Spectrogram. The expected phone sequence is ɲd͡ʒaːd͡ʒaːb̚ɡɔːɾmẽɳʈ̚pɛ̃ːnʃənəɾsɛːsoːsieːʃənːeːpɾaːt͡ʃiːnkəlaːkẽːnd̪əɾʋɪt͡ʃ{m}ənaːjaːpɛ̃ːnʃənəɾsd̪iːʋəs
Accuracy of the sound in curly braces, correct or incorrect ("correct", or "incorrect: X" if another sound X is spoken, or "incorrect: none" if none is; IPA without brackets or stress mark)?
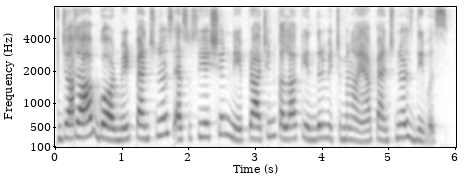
correct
